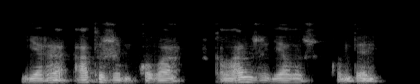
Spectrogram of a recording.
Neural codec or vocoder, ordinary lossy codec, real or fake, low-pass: vocoder, 22.05 kHz, 80 mel bands, Vocos; Opus, 32 kbps; fake; 7.2 kHz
